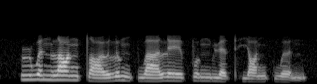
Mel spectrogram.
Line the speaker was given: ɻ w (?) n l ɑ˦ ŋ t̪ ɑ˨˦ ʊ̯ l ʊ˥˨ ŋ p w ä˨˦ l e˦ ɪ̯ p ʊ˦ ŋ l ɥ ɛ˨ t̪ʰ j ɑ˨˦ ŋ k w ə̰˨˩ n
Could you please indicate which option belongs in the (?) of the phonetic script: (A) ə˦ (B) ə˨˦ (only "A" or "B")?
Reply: A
